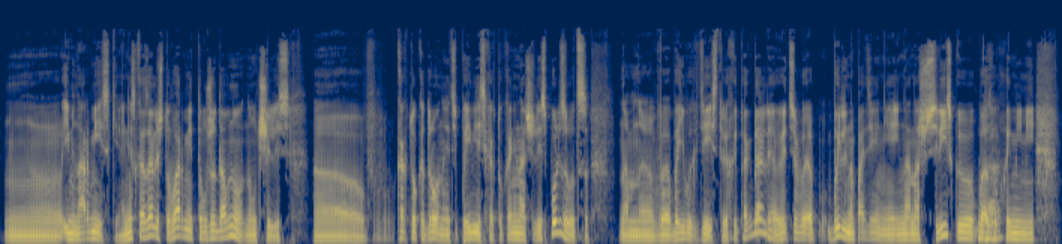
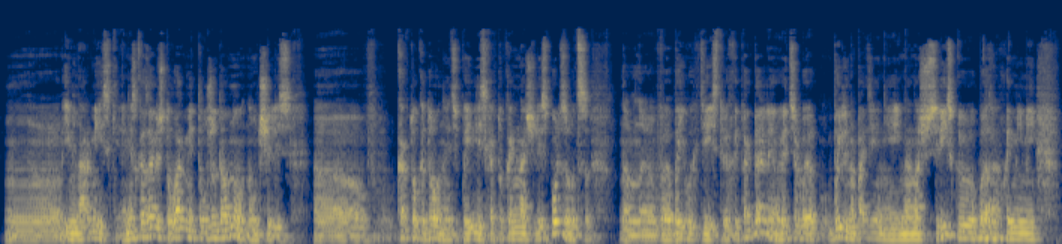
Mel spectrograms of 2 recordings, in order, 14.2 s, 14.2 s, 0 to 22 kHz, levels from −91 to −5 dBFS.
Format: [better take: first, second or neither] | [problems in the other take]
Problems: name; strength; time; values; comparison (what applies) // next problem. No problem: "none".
first | off-mic speech; far // room echo; very slight; dies away in 0.2 s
